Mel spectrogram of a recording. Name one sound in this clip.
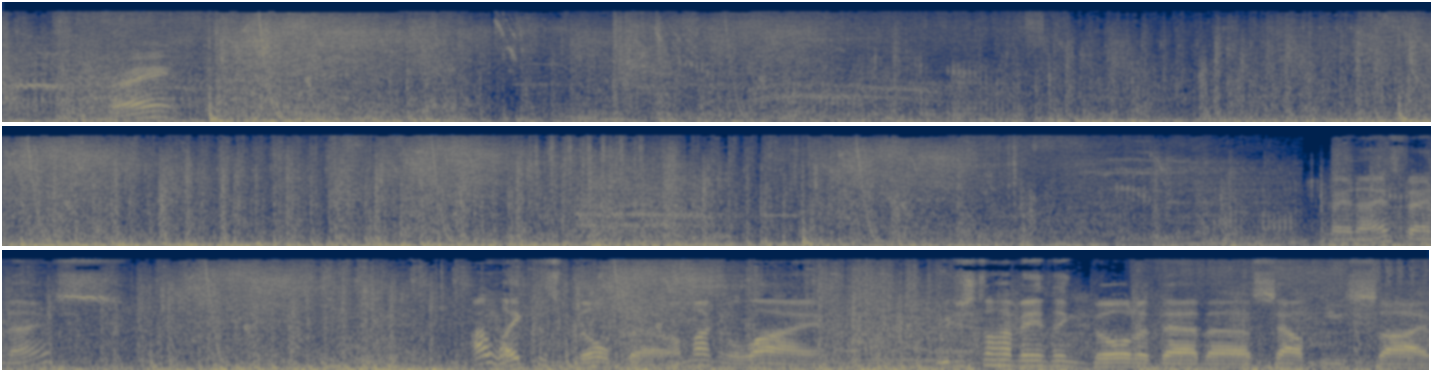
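A young man talks through a microphone.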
